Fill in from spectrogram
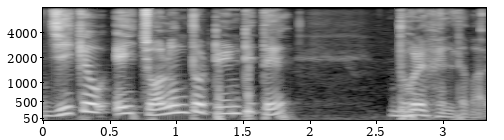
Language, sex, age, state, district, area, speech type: Bengali, male, 30-45, West Bengal, South 24 Parganas, rural, spontaneous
